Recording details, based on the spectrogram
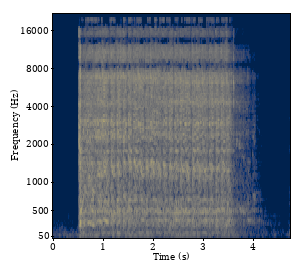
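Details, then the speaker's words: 1994 Ford F150 5.0, intermittent crank-no-start: starter spins evenly about three seconds without firing; test light on the coil stays solid, so the coil gets no fire signal, narrowed to the distributor PIP sensor or fender-mounted module. "you can see it's solid. So now we know the coil isn't getting the signal to fire."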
